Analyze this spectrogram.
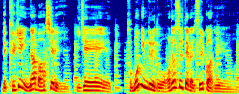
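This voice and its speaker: A young man sits in his room at home and chats casually with his viewers, thinking out loud in a playful way. His voice sits a little high and swings widely in pitch, full of animation. Soft background music plays faintly beneath him. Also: sing-song, fairly quick. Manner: chatty, playful, muses aloud. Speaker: streamer.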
